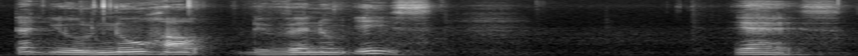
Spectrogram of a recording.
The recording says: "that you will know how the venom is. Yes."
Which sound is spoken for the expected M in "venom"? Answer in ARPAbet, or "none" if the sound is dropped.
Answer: M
